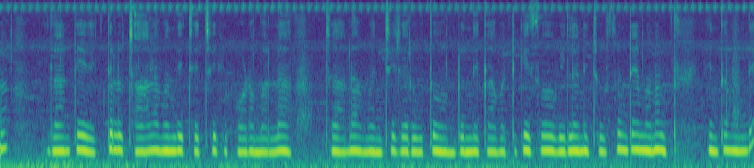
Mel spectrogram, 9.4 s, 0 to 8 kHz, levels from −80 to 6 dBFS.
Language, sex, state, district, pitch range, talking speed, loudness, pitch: Telugu, male, Andhra Pradesh, Srikakulam, 205-220 Hz, 100 wpm, -14 LUFS, 210 Hz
